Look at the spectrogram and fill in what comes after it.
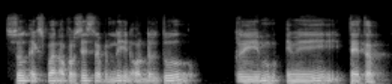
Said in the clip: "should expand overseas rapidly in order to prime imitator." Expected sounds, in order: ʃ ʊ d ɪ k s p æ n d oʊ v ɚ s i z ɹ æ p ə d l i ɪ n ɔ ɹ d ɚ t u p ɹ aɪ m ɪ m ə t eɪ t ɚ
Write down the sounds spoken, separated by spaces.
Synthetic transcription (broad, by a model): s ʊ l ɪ k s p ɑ n oʊ f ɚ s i s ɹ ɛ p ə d l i ɪ n ɔ ɹ d ɚ t u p ɹ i m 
